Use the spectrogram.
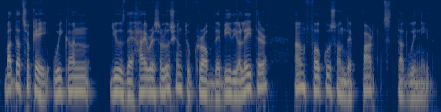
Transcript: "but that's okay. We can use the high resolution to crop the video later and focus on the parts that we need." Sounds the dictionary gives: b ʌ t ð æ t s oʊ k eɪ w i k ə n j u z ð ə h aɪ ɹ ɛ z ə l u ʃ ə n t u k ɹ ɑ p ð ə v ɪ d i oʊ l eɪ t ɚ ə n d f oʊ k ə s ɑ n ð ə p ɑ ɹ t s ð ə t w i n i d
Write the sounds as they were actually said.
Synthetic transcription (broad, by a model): b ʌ t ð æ t s oʊ k eɪ w i k ə n j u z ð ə h aɪ ɹ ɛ s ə l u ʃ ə n t u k ɹ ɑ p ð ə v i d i oʊ l eɪ t ɚ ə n f oʊ k ə s ɑ n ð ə p ɑ ɹ t s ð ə t w i n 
